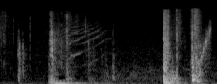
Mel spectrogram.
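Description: Cartoon sound effect of a fist thumping down on mustard packets on a desk, twice about a second apart.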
